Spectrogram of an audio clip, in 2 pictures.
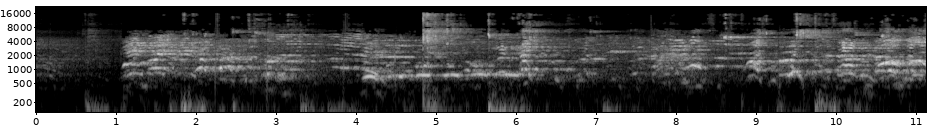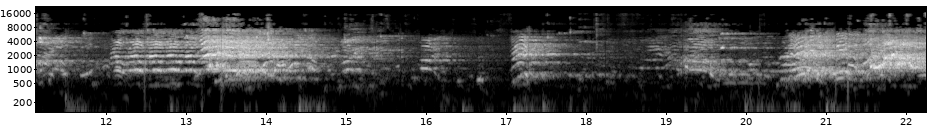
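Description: A volleyball is struck with hollow slaps in a large echoing gym.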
